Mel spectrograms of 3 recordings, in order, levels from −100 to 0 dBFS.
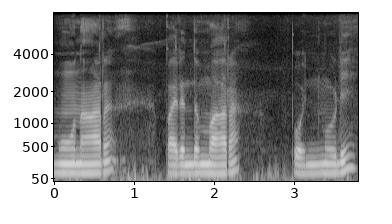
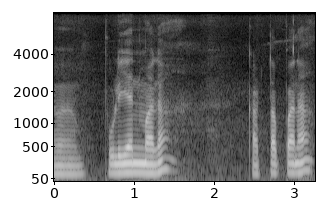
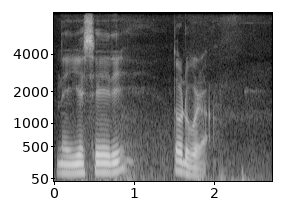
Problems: none marked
